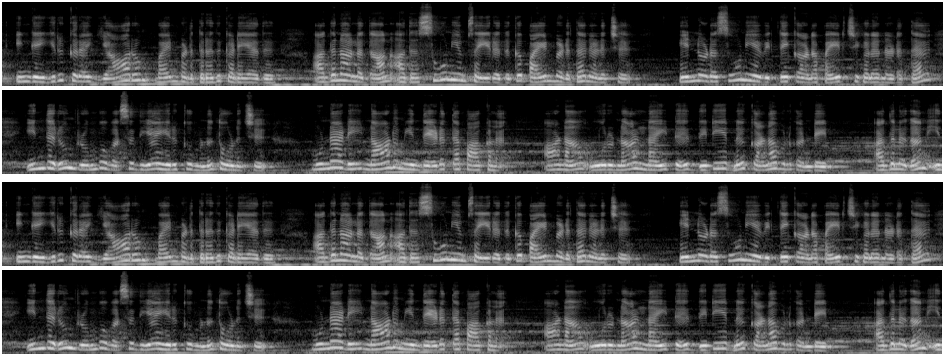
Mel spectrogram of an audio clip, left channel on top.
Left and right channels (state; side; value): identical; both; correlation 1.00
